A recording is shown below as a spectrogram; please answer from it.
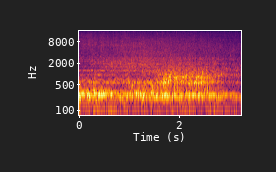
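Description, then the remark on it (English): A toilet flushes with a loud, steady rush of water that swirls continuously for a few seconds, with no voices present. “So you flush cold water in, and then when you flush it away, it's gone up to room temperature”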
